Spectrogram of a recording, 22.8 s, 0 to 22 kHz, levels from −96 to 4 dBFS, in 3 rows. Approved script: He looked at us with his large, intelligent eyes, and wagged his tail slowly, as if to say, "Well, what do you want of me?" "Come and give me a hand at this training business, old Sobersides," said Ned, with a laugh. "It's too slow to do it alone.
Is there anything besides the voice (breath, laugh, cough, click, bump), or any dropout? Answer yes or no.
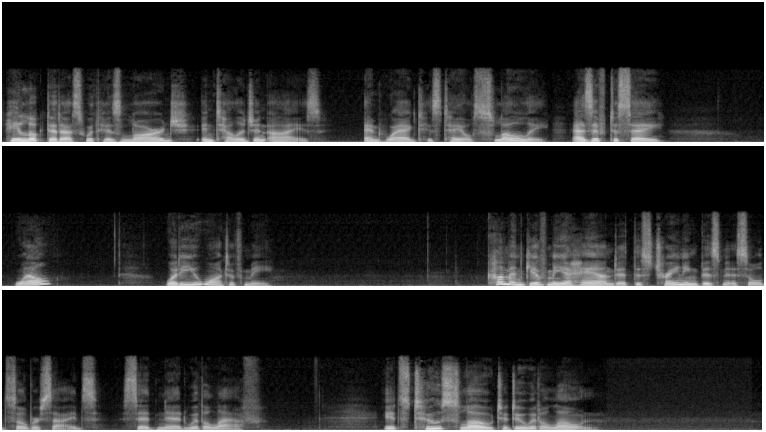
no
